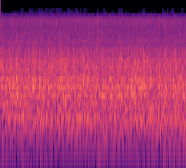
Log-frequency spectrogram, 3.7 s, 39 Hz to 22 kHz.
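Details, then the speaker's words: Early-1950s Massey Harris 30 tractor, cold start after sitting months: loud continuous idle with a loose rattle from the worn clutch throwout bearing, not replaced when the engine was out. "now can you hear that rattling and carrying on in here that's my throw out bearing"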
